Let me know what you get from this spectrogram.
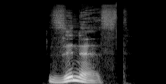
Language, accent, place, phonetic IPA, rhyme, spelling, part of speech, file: German, Germany, Berlin, [ˈzɪnəst], -ɪnəst, sinnest, verb, De-sinnest.ogg
- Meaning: second-person singular subjunctive I of sinnen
